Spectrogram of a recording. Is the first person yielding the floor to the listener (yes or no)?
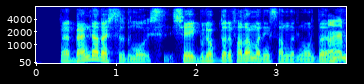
yes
